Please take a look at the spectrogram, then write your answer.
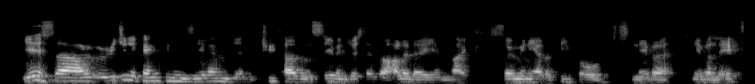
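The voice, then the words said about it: South African accent. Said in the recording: “Originally from South Africa ... I haven't lost the accent yet”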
